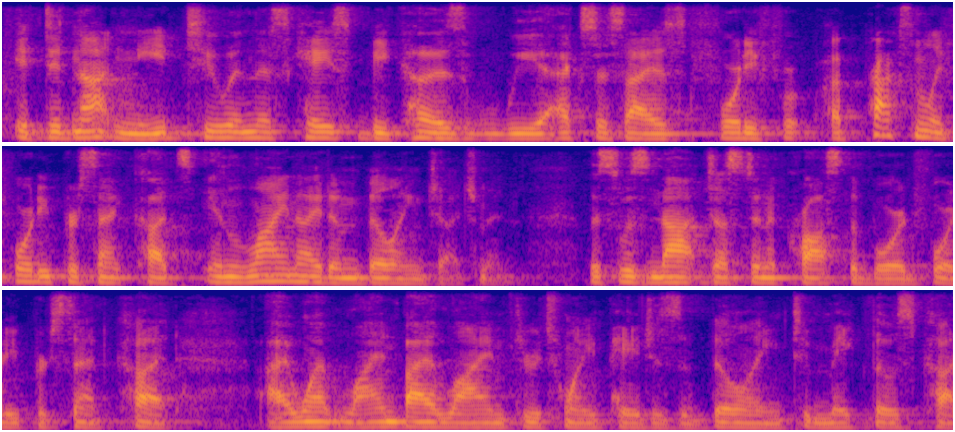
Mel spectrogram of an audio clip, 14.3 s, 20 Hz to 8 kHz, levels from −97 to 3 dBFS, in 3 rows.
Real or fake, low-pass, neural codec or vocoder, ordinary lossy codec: real; 7.2 kHz; none; Opus, 24 kbps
